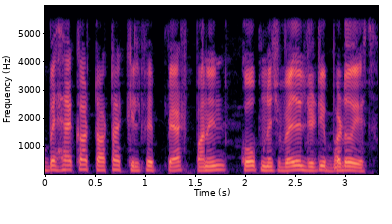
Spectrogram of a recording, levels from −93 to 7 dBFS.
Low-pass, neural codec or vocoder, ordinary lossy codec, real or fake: 5.4 kHz; none; none; real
